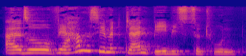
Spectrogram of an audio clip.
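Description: An eager, quirky time traveller who rambles on when excited, as a woman reads him aloud. The voice swings up and down with lively expression, in a storybook reading. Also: a little high, fairly quick.

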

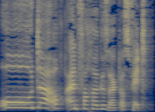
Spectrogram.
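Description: A woman reading the lines of a quirky, excitable male alien time traveller in a storybook. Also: high voice, moderate pace, voice pushed up. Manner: excitable, rambling, lively.

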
